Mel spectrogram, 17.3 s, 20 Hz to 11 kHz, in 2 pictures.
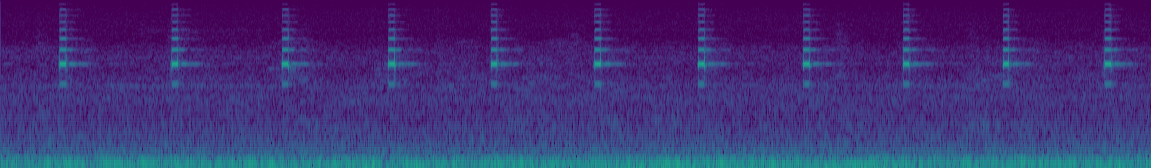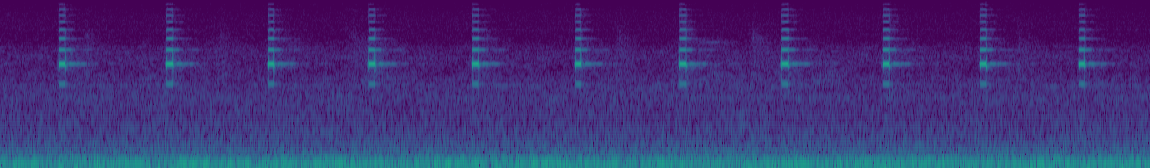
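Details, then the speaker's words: Adult's 30-second self-test with a standalone handheld EKG monitor, held against the chest near the heart or on the fingers: steady beeps about 75 a minute over low hum, stopping when the result shows; ECG monitor beeping. "the test lasts 30 seconds so you'll hear a beep and once it stops beeping that's when it gives you your result"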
